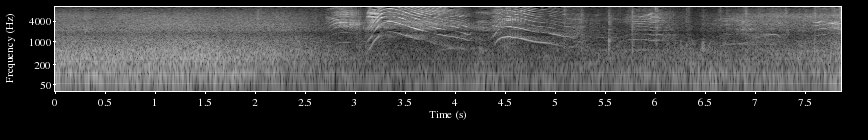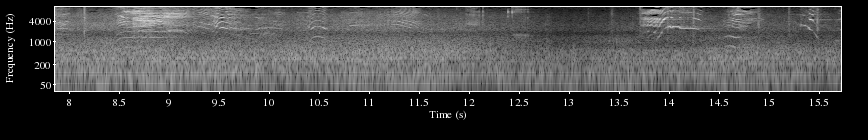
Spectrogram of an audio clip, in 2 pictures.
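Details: Dolphins recorded underwater on a dive, giving rising and falling whistles, some in quick looping series with bright overtones, in bursts around the third to fifth, eighth to tenth and fourteenth seconds over a steady hiss of water.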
